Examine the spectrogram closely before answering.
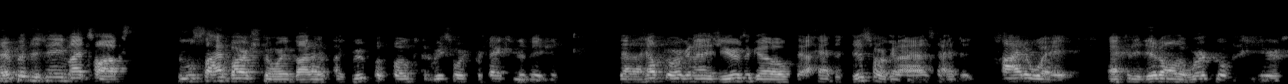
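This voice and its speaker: Speaking in a West Texas accent, a man talks at a very fast pace. His voice sits fairly high and shows ordinary pitch variation. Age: 70s. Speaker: conservation scientist and speaker. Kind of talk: public lecture. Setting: talk to a live audience. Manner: informal, many fillers and restarts.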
